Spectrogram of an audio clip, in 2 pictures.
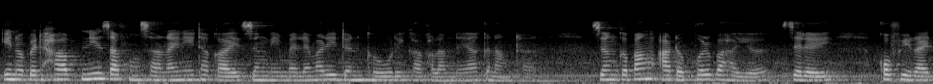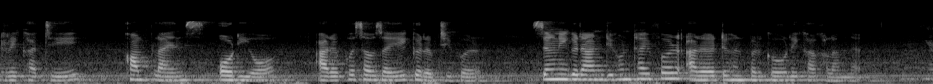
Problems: constant background noise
